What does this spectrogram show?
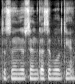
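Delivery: ordinary delivery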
